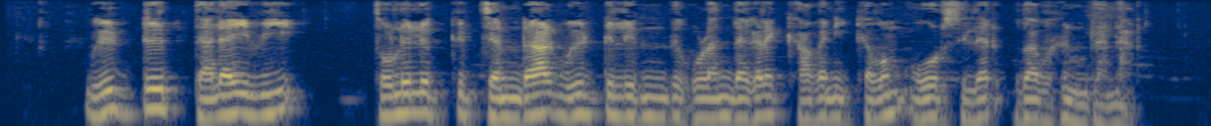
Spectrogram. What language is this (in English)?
Tamil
